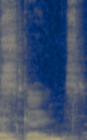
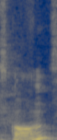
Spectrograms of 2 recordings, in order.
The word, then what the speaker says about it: scone: The pronunciation of this word is even controversial. They're called scones, Scones They're called scones. or scones. and it seems to be not necessarily depending on where you're from.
